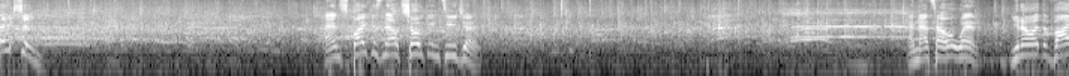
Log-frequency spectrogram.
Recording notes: The very first live Rights To Ricky Sanchez podcast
